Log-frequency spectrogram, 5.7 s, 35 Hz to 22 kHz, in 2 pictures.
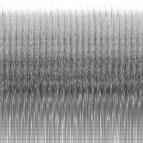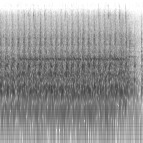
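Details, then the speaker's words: Singer 9970 sewing machine with size 12 universal needle sewing multiple fabric layers: quick, even stitching patter with no knock or grind, only a faint squeak from the foot pedal spring; machine itself runs quietly. Normal running. "let me so just just listen the quietness of this oh my god I could hear the foot pedal squeak compare it to this the foot pedal spring is making noise and the machine isn't listen"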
